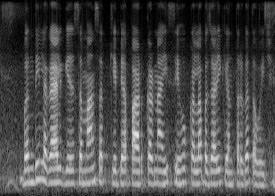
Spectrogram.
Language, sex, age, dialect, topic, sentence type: Magahi, female, 56-60, Western, banking, statement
